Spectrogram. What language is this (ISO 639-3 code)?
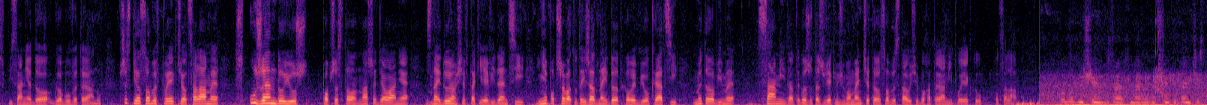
pol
